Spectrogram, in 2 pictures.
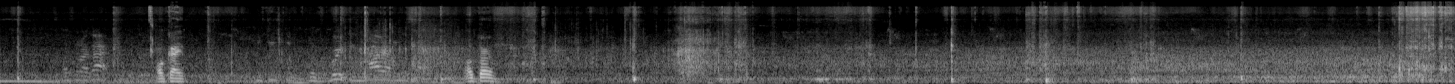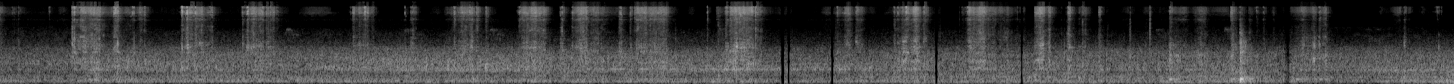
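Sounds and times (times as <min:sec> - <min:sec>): trowel scraping wet mortar: 0:02.6 - 0:08.8, 0:18.1 - 0:25.6.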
